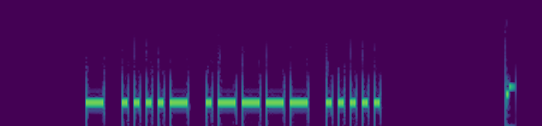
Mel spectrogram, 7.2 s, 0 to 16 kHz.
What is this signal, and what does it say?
Morse code, heard as a keyed tone, about 15 wpm, 700 Hz. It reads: T415
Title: Numbers - Contest Style - 4-Digit 15wpm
